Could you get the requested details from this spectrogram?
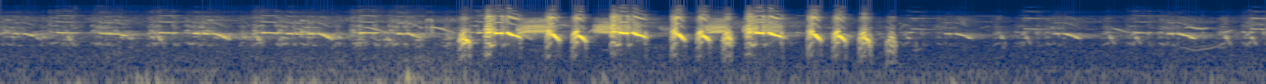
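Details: Grey francolin pair: softer, repeated whistled notes at first, then a loud, harsh run of rapid ringing calls before fading back to quieter notes.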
